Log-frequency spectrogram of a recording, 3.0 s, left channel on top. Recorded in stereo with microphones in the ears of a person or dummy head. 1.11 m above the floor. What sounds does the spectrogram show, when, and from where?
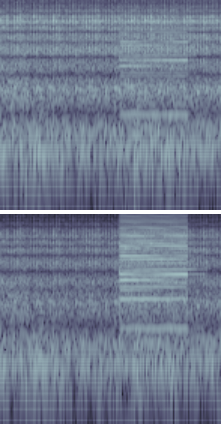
0.0 s an engine running: 15° left (ahead or behind)
1.6 s a siren: 45° right (ahead or behind)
